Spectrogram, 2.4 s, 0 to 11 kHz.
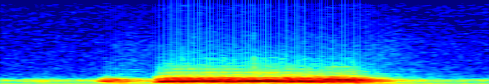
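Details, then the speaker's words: Snoring sound from a snoring lecture, showing variation in the snore's tone; spectral analysis showed heavy low-frequency sound early and strong power around 400 Hz. "okay and so that's a um a snore and you could hear the variation in the tone of the Snore"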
